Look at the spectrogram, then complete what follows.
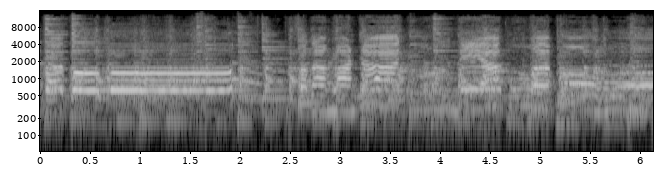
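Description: Music: a song with plucked string instruments playing.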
